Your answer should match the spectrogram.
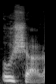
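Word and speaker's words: Uxía: Macarena Gomez, who plays Usia. – Usha. – That's how you say it.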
